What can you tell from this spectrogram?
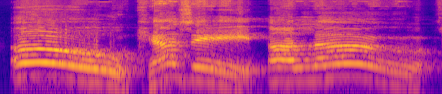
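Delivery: high, loud sing-song hello; excited greeting. Real, not acted. Streamer greeting a regular viewer, high and loud.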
